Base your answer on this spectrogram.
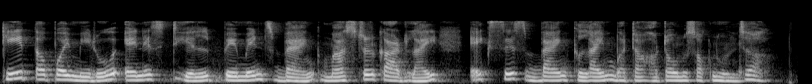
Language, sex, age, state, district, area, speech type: Nepali, female, 30-45, West Bengal, Jalpaiguri, rural, read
